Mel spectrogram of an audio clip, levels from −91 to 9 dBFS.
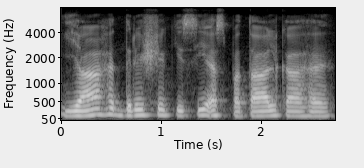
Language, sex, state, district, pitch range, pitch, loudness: Hindi, male, Jharkhand, Ranchi, 120-145 Hz, 130 Hz, -18 LUFS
